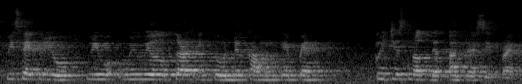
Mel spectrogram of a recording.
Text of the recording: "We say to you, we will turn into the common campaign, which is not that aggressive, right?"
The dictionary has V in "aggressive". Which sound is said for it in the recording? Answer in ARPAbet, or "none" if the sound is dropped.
F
